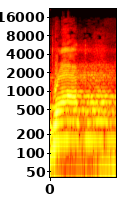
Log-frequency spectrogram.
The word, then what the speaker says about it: breath: that difference is that the word breath has a sound at the end as in thousand in thing but the word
